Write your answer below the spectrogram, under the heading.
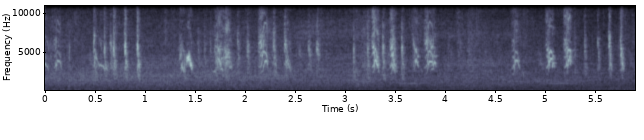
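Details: Several sparrows in a cherry tree at a Tenmangu shrine on 24 March 2023. Short, bright chirps come in loose clusters, with pauses between the groups, over a steady low hiss.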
